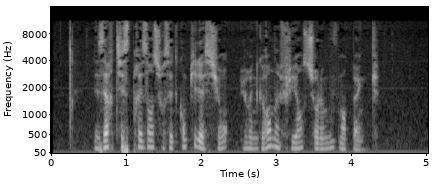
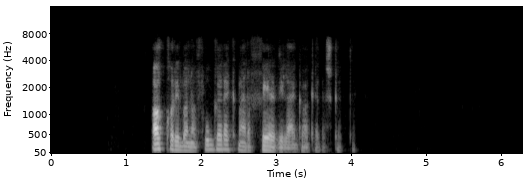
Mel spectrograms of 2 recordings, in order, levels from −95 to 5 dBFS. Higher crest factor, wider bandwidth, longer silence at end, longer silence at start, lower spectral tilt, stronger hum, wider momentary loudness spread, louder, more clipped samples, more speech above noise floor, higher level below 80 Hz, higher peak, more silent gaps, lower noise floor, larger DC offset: about the same, 26 dB vs 28 dB; first, 11.5 kHz vs 7.2 kHz; second, 0.65 s vs 2.45 s; second, 0.25 s vs 1.35 s; second, -3 dB/octave vs -7.5 dB/octave; neither; second, 11 LU vs 22 LU; about the same, -25 LUFS vs -27 LUFS; neither; second, 30 dB vs over 62 dB; first, -40 dBFS vs -60 dBFS; about the same, -2 dBFS vs -4 dBFS; neither; second, -56 dBFS vs under -90 dBFS; neither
